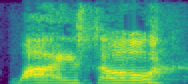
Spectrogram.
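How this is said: It is said in a put-on character voice.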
